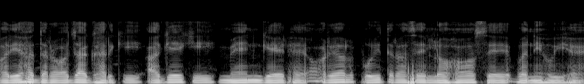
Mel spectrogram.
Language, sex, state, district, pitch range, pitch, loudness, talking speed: Hindi, male, Bihar, Darbhanga, 90-100 Hz, 95 Hz, -16 LUFS, 105 wpm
